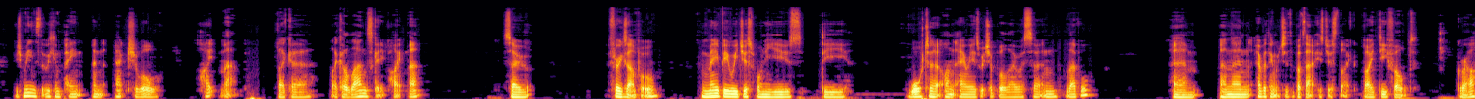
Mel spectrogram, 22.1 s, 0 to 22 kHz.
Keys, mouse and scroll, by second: 7.0 n, 7.5 scroll down 4, 8.0-9.2 middle drag, 9.2 scroll down 8, 9.4 middle click, 10.0 scroll up 3, 10.1 middle click, 10.6-10.9 scroll up 3, 10.9-12.2 middle drag, 12.2 shift+scroll down 2, 12.4-13.2 middle drag, 13.2 click, 20.7 scroll down 3, 21.0 middle click, 21.3 g.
